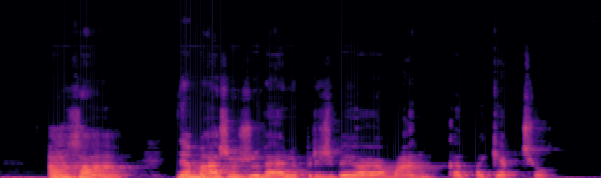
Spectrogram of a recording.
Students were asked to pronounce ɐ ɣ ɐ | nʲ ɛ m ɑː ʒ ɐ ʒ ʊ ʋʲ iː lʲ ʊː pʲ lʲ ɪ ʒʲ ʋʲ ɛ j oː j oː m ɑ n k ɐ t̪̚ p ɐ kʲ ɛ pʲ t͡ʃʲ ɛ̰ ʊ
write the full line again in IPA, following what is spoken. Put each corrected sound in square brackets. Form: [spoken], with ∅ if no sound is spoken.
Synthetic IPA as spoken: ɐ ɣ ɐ | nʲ ɛ m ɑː ʒ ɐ ʒ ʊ ʋʲ [æː] lʲ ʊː pʲ [ɾʲ] ɪ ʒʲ ʋʲ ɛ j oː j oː m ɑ n k ɐ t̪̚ p ɐ kʲ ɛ pʲ t͡ʃʲ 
